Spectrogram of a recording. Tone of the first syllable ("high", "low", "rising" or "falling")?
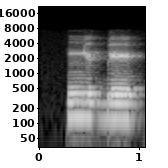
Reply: high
